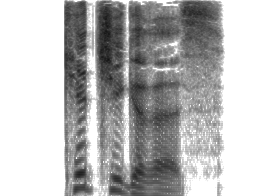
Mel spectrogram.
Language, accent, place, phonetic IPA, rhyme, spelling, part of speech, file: German, Germany, Berlin, [ˈkɪt͡ʃɪɡəʁəs], -ɪt͡ʃɪɡəʁəs, kitschigeres, adjective, De-kitschigeres.ogg
- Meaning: strong/mixed nominative/accusative neuter singular comparative degree of kitschig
